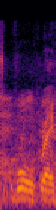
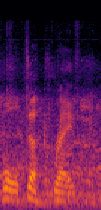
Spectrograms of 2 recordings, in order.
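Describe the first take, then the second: First: The name has two syllables; the middle is silent. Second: The name has three syllables; the middle is pronounced. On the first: The speaker calls it right. "I think it's going to be pronounced Walgrave" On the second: The speaker calls it wrong. "not Waldegrave"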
